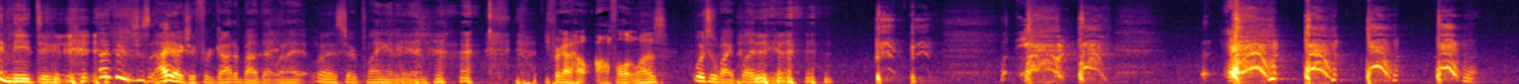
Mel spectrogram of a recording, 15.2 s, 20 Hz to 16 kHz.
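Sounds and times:
laughter: 0.0 - 1.5, 4.0 - 5.0, 7.4 - 8.4
speech: 0.0 - 9.2
person coughing: 8.8 - 9.4, 10.0 - 11.2, 12.0 - 14.9.

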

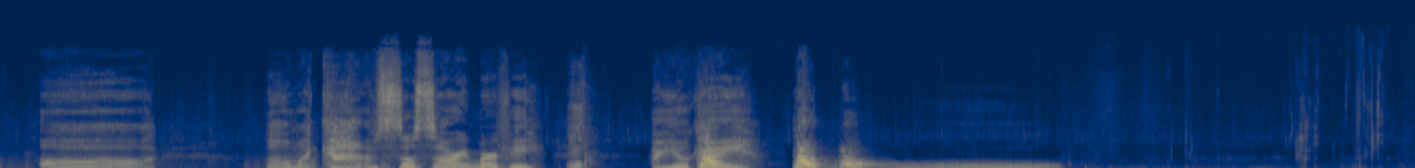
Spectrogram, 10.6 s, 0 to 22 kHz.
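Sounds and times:
speech: 0.4 - 1.3, 2.0 - 5.7
dog barking: 5.2 - 6.6
dog growling: 6.4 - 8.0.

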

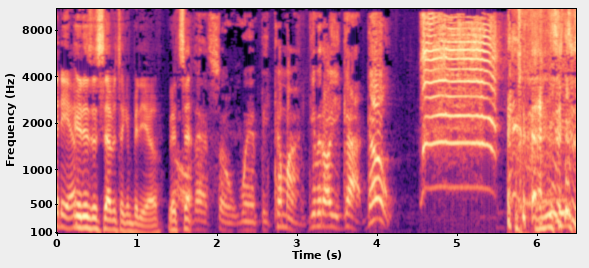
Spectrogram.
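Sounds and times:
speech: 0.0 - 4.6, 5.6 - 6.4
goat bleating weakly: 4.5 - 5.6
laughter: 5.6 - 6.4.

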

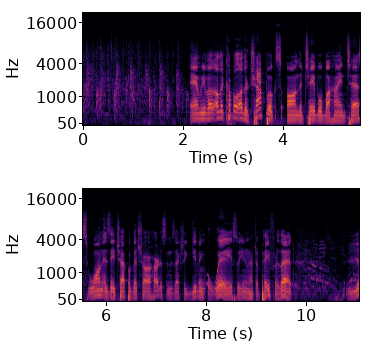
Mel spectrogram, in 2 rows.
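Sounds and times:
audience applause: 0.0 - 2.2
speech: 2.1 - 10.0, 10.8 - 11.0
laughter: 9.7 - 11.0.

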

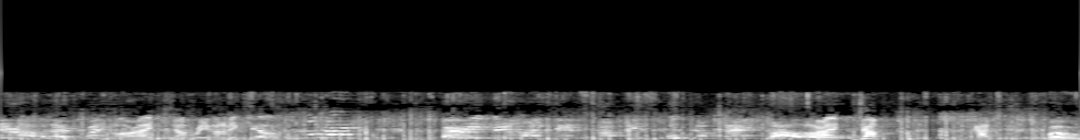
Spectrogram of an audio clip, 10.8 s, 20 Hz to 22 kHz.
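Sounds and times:
people shouting: 0.0 - 1.2, 3.0 - 3.7, 4.4 - 8.8
galloping horse hooves clip-clopping: 0.0 - 10.8
speech: 1.7 - 3.5, 9.8 - 10.8.

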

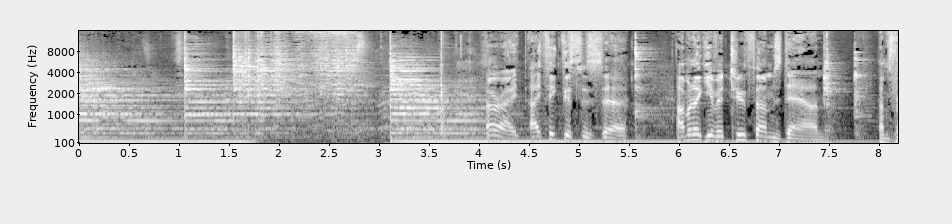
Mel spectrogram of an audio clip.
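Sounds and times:
gong being struck: 0.0 - 2.4, 3.1 - 6.5
speech: 4.4 - 8.1.

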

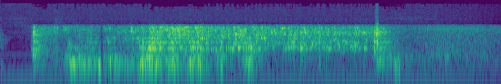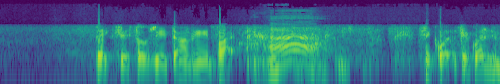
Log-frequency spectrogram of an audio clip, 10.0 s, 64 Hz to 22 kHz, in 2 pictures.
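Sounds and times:
toilet flushing: 0.3 - 4.7
speech: 6.4 - 8.6, 9.4 - 9.9.

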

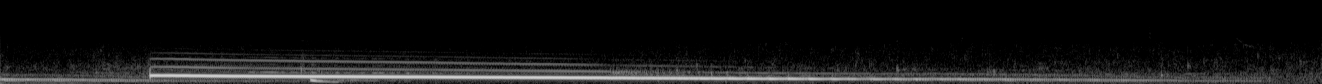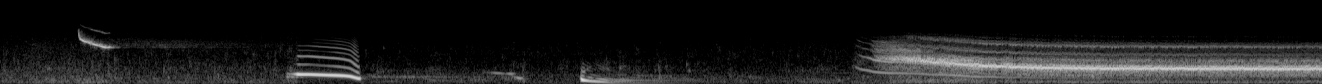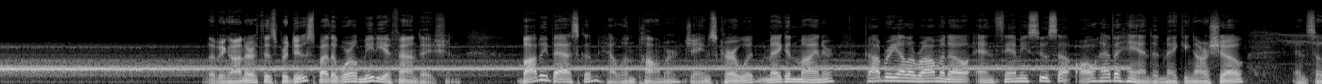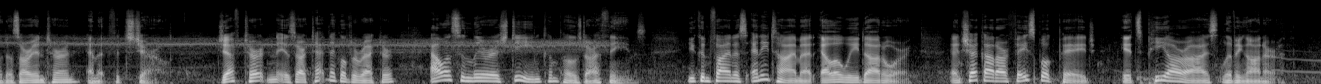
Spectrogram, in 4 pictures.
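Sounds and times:
Weddell seal underwater calls: 0.0 - 20.7, 21.6 - 50.0, 50.6 - 52.8
speech: 28.8 - 52.6.

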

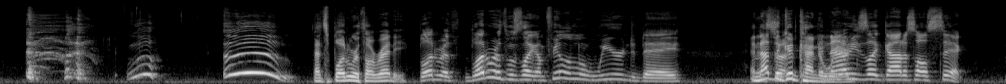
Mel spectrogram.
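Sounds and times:
person coughing: 0.2 - 1.7
speech: 3.1 - 6.9, 7.5 - 10.0.

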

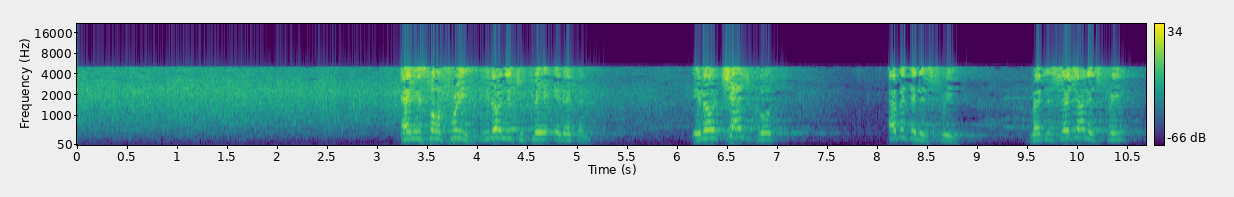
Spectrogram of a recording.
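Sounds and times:
crowd clapping for the Lord: 0.0 - 7.5
speech: 3.2 - 5.3, 6.1 - 7.1, 8.1 - 8.9, 9.5 - 10.6.

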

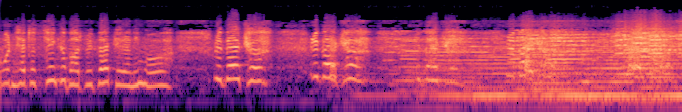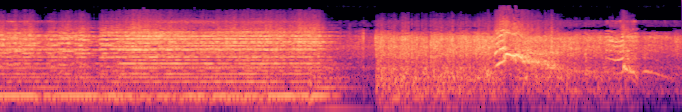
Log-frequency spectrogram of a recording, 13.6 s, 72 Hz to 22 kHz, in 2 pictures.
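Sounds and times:
speech: 0.0 - 7.0
tonal drone: 3.4 - 10.6
distress rockets exploding for a ship ashore in the bay: 10.2 - 13.6.

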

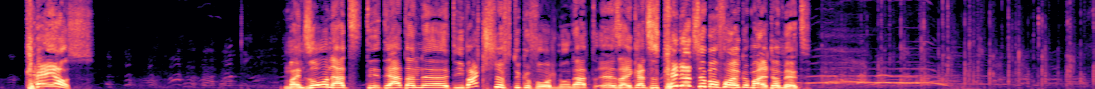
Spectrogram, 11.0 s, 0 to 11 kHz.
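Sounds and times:
speech: 0.5 - 1.0, 2.8 - 8.4
laughter: 0.9 - 2.8, 5.8 - 7.4, 9.8 - 10.9
high drawn-out cheer or whoop: 7.8 - 10.9
crowd clapping and applauding: 8.0 - 10.9.

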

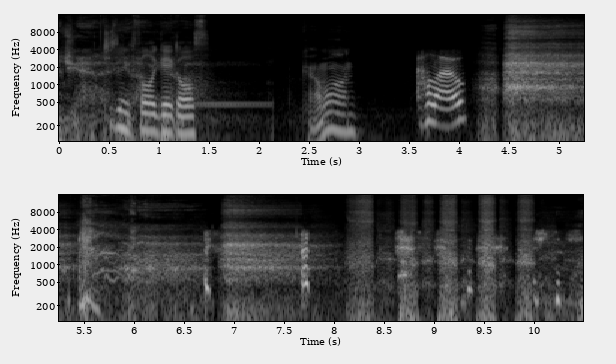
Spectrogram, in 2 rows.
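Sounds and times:
speech: 0.2 - 1.6, 2.5 - 4.6
heavy breathy exhalations and sharp intakes of air: 4.2 - 10.4
quick snorting gasps: 4.2 - 10.4.

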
